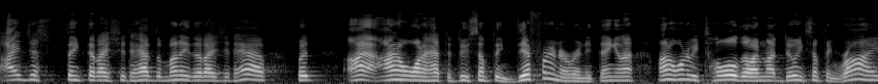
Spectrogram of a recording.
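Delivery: acted crying, words stumbling through tears. Retelling what a crying person said after hearing suggestions: imitating someone crying. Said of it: "she's crying. She said".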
